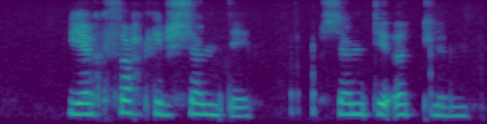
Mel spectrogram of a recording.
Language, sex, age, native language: Icelandic, female, 10, Icelandic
